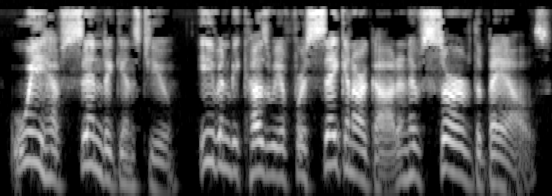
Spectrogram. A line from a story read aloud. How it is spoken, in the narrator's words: The children of Israel cried at Yahweh, saying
